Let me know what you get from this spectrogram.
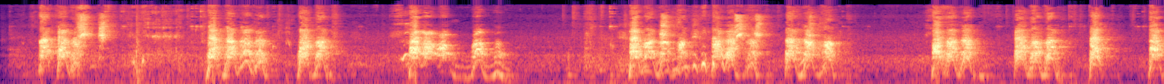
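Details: A female Shih Tzu barks in sharp, high-pitched bursts, several yaps clustered together with short pauses between.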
